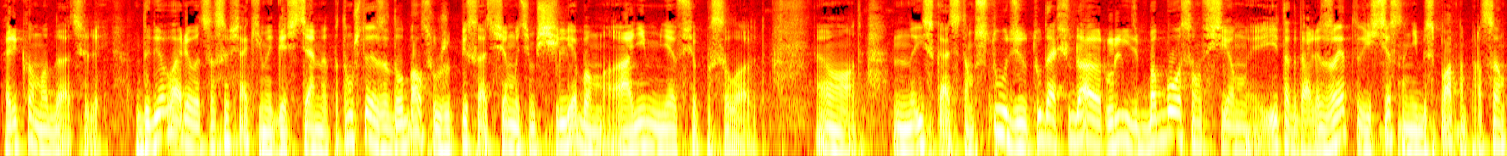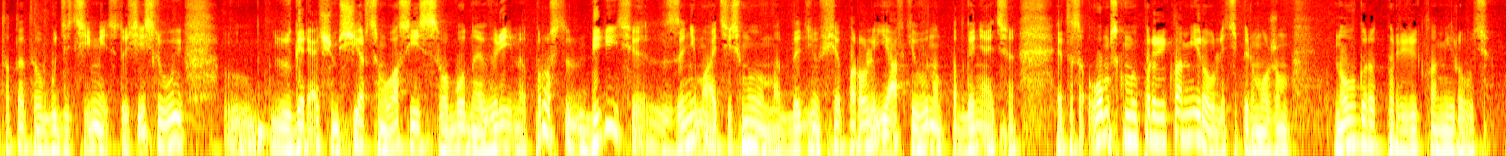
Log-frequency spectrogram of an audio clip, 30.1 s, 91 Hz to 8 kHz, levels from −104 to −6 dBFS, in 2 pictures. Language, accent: Russian, native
